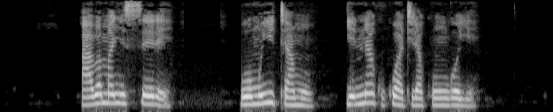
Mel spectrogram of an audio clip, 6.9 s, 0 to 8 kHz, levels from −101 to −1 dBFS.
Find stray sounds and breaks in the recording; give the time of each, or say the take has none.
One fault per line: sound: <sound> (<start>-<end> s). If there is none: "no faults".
no faults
